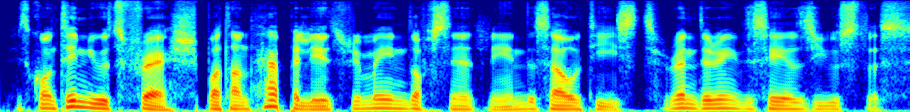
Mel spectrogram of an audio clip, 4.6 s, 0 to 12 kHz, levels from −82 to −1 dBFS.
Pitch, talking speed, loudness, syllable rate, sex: 105 Hz, 200 wpm, -19 LUFS, 7.0 syllables/s, male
